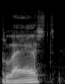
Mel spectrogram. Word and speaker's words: Blxst: The dude Blast, that it's spelled BLXST, but it's pronounced Blast.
